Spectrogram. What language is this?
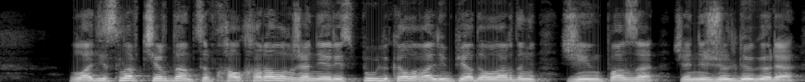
Kazakh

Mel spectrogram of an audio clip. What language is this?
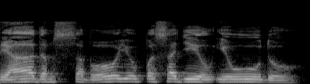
Russian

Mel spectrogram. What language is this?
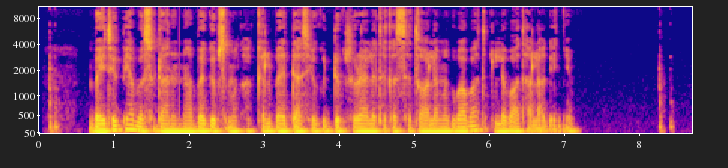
Amharic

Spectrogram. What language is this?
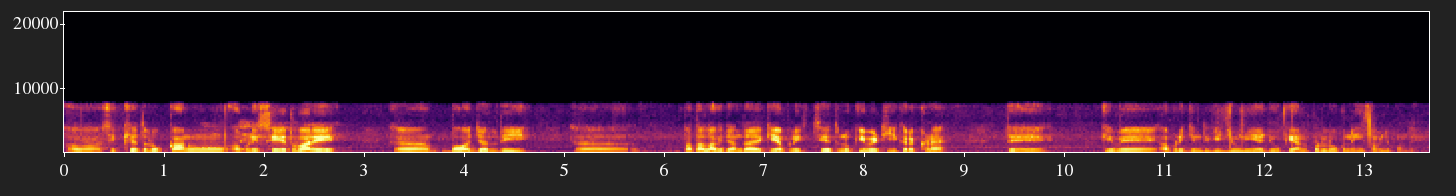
Punjabi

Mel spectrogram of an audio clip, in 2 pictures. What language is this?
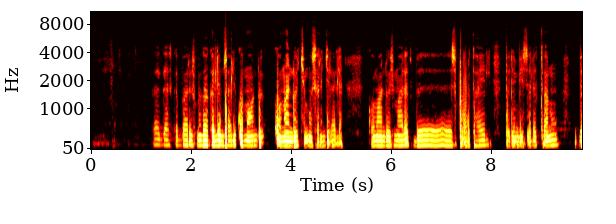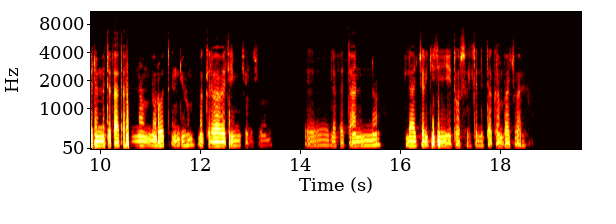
Amharic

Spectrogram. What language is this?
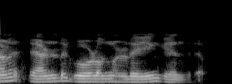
Malayalam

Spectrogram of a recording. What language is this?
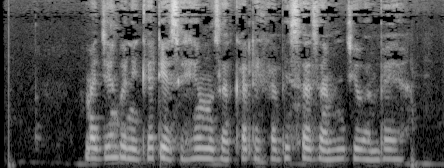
Swahili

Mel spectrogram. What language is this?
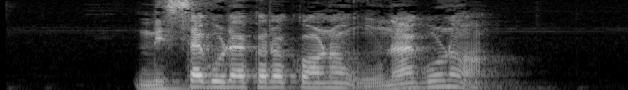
Odia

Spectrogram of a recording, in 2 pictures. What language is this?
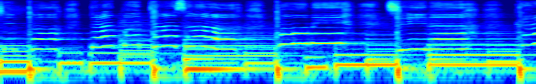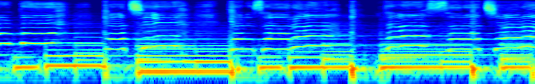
Korean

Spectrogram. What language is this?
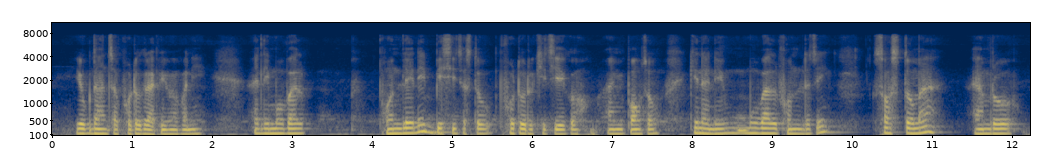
Nepali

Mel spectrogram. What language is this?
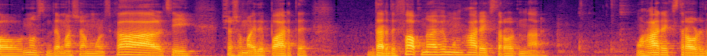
Romanian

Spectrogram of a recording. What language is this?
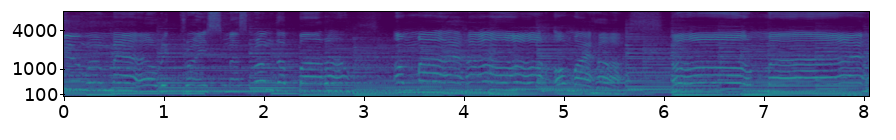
Korean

